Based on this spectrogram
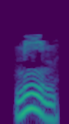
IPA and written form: miːm (Meme)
